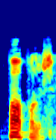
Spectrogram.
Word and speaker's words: populus: Populus, regra 3. Quando a penúltima é breve, que é o pu, o acento vai para a antepenúltima.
